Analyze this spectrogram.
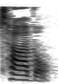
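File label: "toggle", English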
